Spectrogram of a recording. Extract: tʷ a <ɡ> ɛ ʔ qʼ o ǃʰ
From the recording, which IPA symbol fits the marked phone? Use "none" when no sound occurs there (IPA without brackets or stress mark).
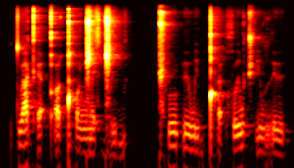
kʼ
